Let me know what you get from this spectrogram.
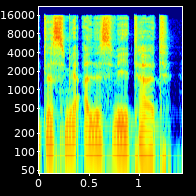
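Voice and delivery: usual speaking voice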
